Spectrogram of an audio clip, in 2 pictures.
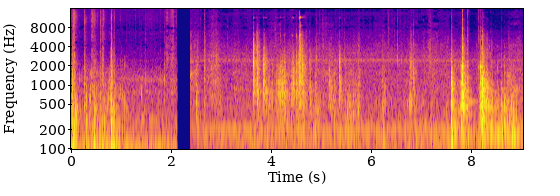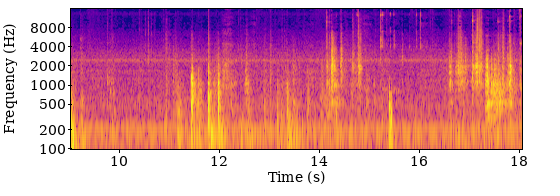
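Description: Metal parts of a Logan lathe's tailstock clamp, the threaded bolt, clamp block and tailstock, clinking and scraping as they are handled and fitted together. The clinks come in short clusters every few seconds over a faint steady hum.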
